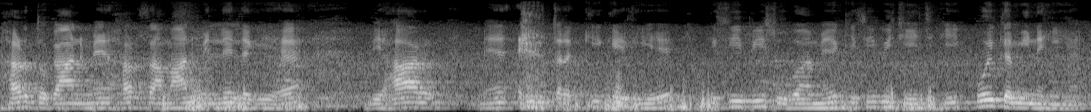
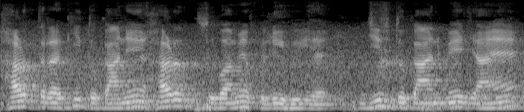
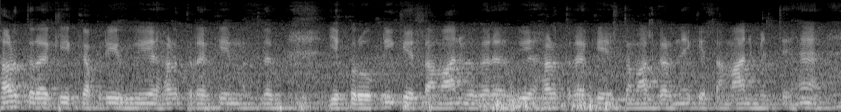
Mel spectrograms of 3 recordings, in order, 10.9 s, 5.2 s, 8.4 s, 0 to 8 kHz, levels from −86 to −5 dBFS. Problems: constant background noise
